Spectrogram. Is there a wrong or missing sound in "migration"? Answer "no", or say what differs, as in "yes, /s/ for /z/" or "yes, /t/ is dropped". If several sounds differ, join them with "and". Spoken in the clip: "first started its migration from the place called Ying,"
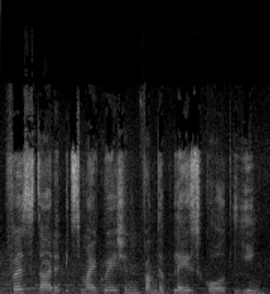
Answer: no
